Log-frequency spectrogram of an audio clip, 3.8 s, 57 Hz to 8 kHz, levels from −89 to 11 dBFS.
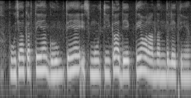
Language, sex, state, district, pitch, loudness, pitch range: Hindi, male, Uttar Pradesh, Budaun, 190 Hz, -13 LUFS, 180-215 Hz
